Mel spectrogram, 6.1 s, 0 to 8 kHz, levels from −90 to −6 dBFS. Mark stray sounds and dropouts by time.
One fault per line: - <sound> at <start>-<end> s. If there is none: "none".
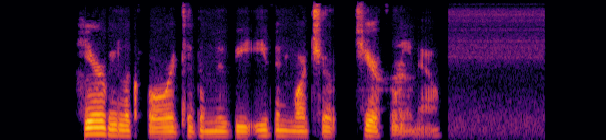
none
